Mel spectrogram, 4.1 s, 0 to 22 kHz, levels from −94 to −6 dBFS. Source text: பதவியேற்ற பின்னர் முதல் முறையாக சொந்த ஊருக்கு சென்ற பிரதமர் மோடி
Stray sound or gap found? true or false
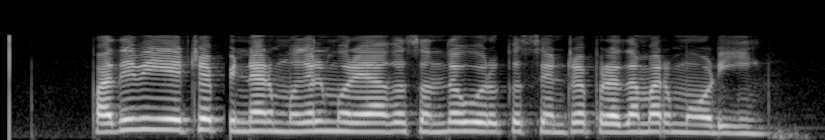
true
